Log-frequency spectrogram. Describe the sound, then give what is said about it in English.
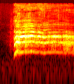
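A single sustained, high-pitched scream from one voice, loud, starting abruptly and holding steady for over a second; a person imitating the startled shriek of someone who didn't know another person was there. “Just go screaming. Didn't know I was here.”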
